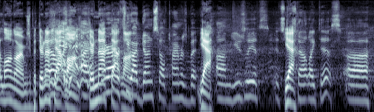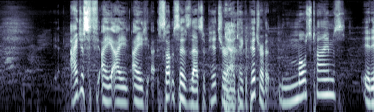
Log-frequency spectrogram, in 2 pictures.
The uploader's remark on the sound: Live from the Hassayampa Inn. Recorded at Hassayampa Inn in Prescott, AZ.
